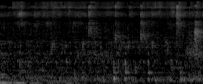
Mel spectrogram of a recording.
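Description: Water flowing from a spout at a village spring in Uttarakhand, a faint, continuous trickling splash with a soft irregular patter, heard alone and fairly quiet.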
